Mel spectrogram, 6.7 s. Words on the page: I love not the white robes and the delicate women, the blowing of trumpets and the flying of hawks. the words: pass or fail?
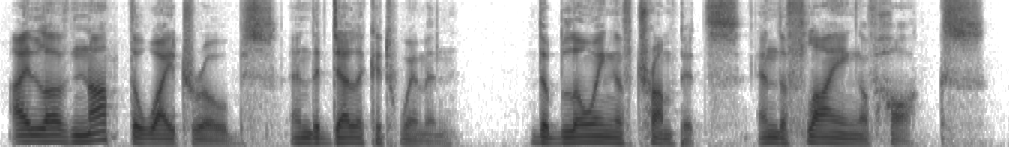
pass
